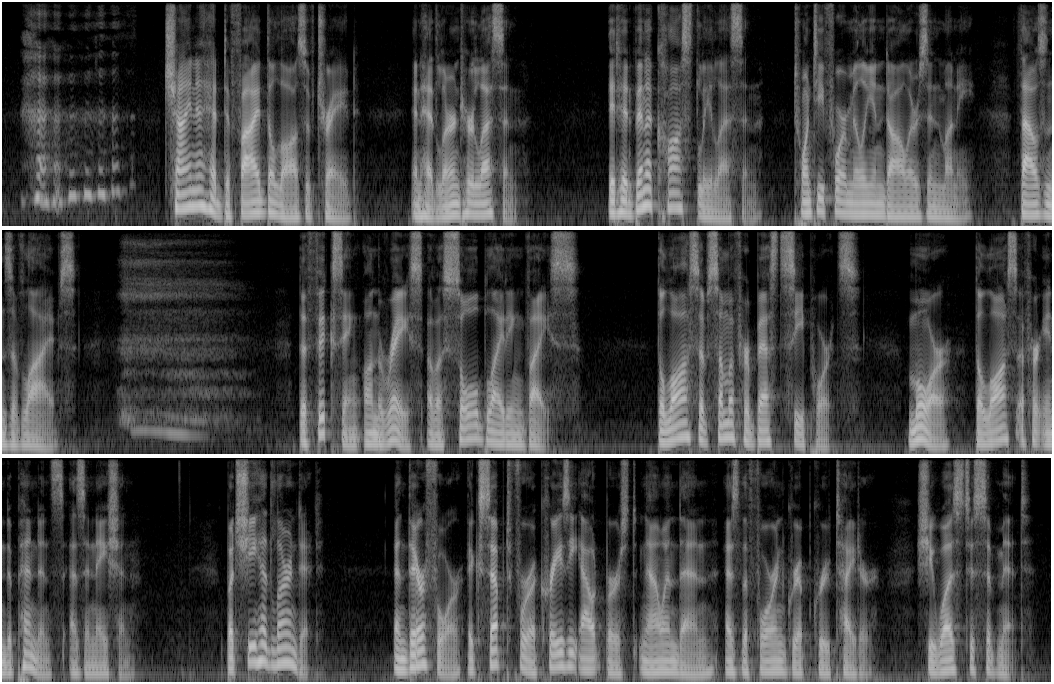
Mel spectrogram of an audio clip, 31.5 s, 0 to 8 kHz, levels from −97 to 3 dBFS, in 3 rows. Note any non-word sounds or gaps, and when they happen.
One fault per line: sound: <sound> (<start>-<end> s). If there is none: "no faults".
sound: laugh (0.2-1.4 s)
sound: sigh (11.6-13.1 s)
